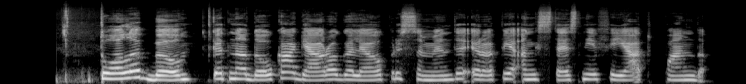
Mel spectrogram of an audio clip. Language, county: Lithuanian, Alytus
